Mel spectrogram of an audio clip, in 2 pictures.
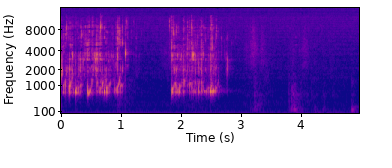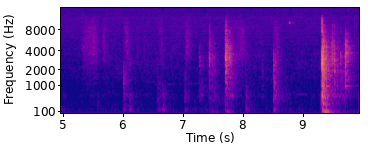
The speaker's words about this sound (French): Prends un verre. Et mets de l'eau du robinet.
